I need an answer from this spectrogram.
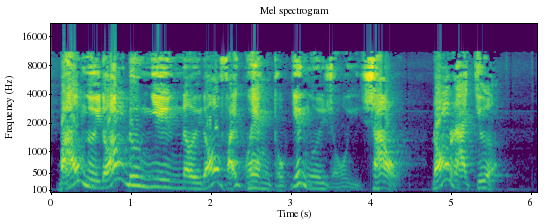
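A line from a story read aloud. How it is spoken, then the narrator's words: Laughing loudly. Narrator (Vietnamese): Thần Nhất Túy cười lớn nói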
